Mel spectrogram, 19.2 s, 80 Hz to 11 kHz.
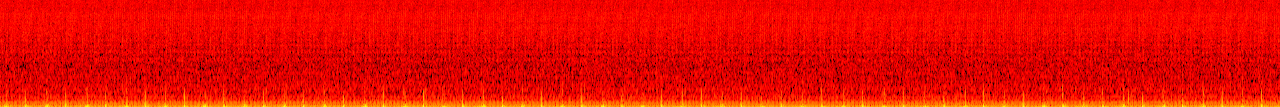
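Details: Steady, regular low thumping heartbeat at about 100 beats a minute over a constant low hum, self-recorded after eating in a different posture from usual: normal heart sounds.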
